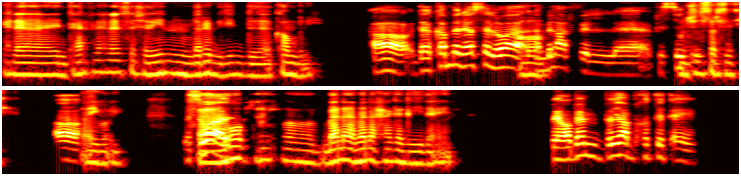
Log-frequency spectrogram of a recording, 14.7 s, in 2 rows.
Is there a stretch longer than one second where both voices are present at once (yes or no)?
no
